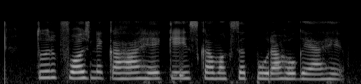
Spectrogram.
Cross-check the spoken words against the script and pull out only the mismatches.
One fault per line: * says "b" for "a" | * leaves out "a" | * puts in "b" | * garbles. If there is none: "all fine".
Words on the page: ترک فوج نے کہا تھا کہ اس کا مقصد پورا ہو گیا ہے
* says "ہے" for "تھا"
